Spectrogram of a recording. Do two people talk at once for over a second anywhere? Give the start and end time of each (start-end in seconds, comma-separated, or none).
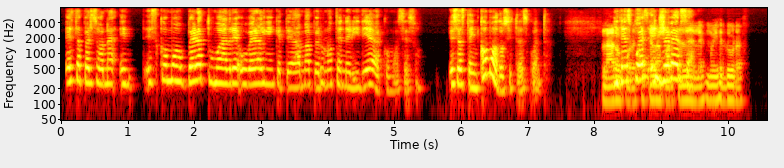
8.3-9.5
